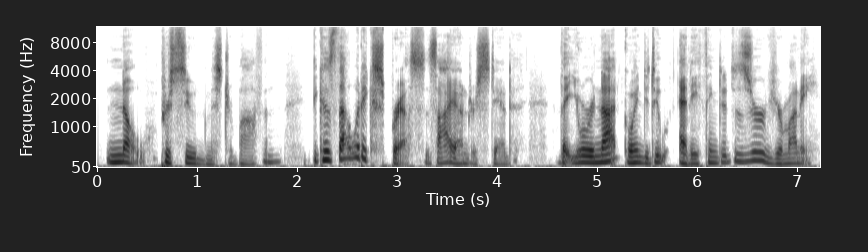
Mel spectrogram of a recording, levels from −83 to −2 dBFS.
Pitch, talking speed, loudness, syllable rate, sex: 140 Hz, 200 wpm, -21 LUFS, 5.9 syllables/s, male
